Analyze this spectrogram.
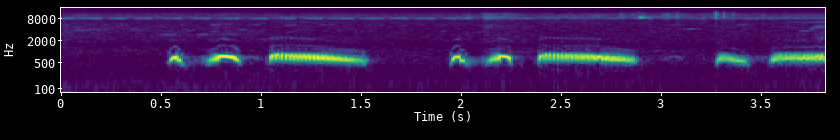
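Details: Spotted dove (cu gáy) cooing in the 'giọng đồng' style meant to provoke other doves: repeated phrases of two quick upturned coos and one long level coo, nearly three phrases back to back.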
